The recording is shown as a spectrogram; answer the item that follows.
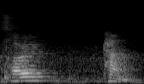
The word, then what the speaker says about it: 설탕: Okay, when I pronounce, try to remind the alphabet. Okay, sh sound, s sound, 아야, 어여, and then l sound, 설, t sound, and then o sound, 탕, 설탕.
